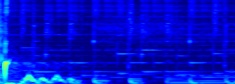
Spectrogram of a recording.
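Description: A short quiz-title jingle: a quick upward whistle, then a rapid run of cartoon popping sound effects, over held musical notes that fade away.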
